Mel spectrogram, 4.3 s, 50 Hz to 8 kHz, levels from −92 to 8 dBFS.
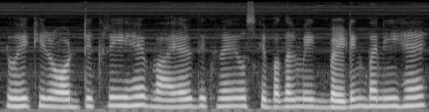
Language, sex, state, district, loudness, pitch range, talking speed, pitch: Hindi, female, Madhya Pradesh, Bhopal, -15 LUFS, 190-210 Hz, 235 wpm, 205 Hz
